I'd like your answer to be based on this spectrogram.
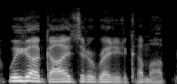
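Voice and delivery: lightly mocking a smug coach. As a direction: imitate the coach, a bit smug. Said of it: "he's laughing like a fucking douchebag".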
